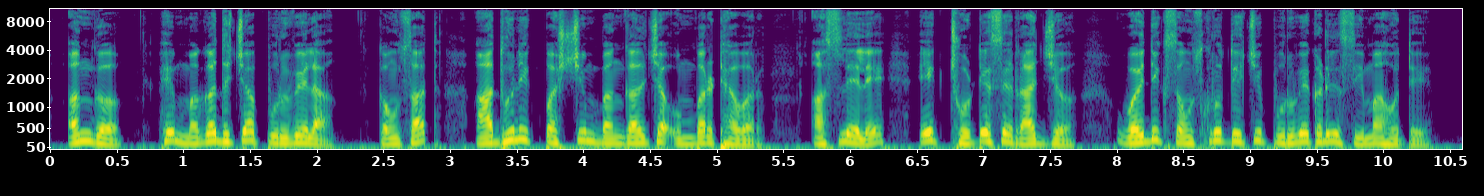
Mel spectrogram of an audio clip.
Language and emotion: Marathi, neutral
